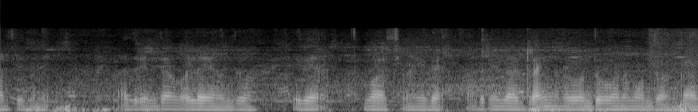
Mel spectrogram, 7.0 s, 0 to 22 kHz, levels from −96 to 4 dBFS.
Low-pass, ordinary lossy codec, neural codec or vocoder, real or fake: none; none; none; real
